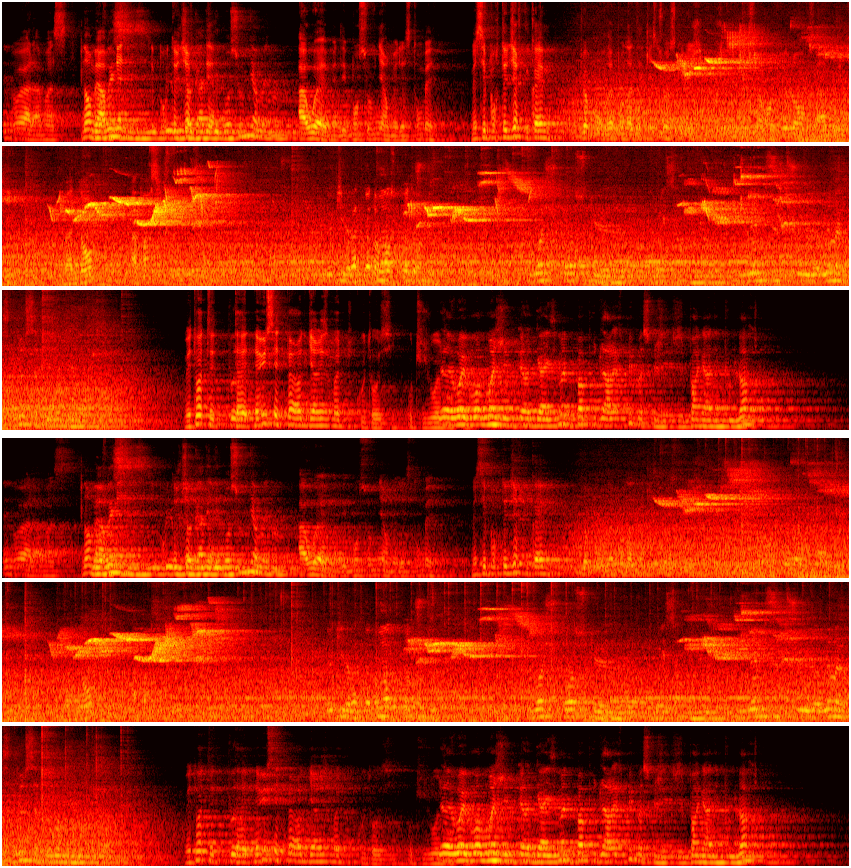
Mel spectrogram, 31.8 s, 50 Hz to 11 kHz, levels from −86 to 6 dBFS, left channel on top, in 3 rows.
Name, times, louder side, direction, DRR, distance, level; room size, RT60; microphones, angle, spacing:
voice 1, 0.1-1.5 2.0-2.7 3.7-5.4 5.9-6.9 7.2-10.8 11.3-11.8 12.2-13.2 14.9-15.9 23.4-26.0 26.3-26.8, left 4 dB, 55° left, 9 dB, 0.5 m, -33 dB
voice 2, 1.1-3.5 14.6-16.1 17.2-22.6 24.0-24.1 26.6-30.6, right 1 dB, ahead, 3 dB, 0.6 m, -30 dB
sound 1, 6.9-22.8, left 3 dB, 80° left, 1.3 m, -27 dB
Computer keyboard, 8.2-22.8, right 1 dB, 85° right, 1.6 m, -39 dB
10.0 x 4.6 x 6.0 m, 2.4 s
head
